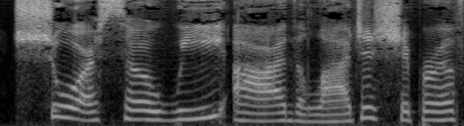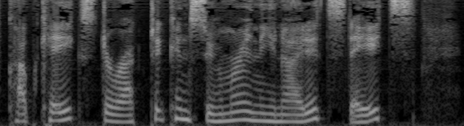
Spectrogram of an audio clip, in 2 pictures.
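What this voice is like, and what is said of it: Boston accent. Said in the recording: “In case you didn't guess by hearing the accent ... I'm from Boston, Massachusetts”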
